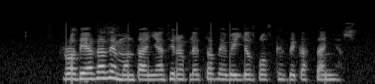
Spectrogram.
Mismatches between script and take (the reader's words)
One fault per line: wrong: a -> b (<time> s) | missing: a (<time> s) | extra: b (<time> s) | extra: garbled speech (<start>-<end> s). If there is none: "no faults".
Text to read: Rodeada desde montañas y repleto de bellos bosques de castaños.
wrong: desde -> de (1.1 s)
